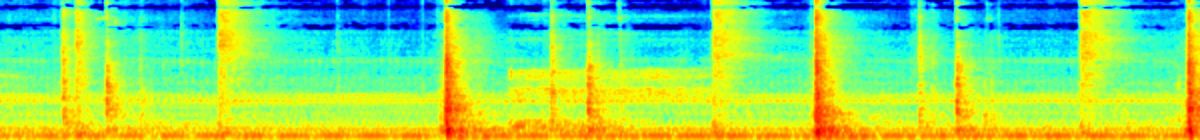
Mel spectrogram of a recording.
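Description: Chiropractic thrusts on the upper back of a patient lying face down on a padded adjustment table: a series of sharp clicks and knocks, the loudest about two seconds in, about four seconds in and just before the end.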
